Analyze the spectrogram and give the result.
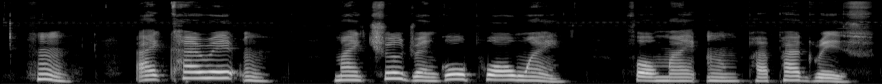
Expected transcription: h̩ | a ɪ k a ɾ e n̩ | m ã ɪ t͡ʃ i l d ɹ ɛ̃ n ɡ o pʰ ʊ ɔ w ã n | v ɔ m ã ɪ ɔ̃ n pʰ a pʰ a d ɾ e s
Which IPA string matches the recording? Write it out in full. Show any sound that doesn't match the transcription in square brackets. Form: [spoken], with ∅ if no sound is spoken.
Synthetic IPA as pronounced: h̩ | a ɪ [kʰ] a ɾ e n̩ | m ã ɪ t͡ʃ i l d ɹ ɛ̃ n ɡ o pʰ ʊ ɔ w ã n | [f] ɔ m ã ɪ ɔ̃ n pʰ a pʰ a [ɡ] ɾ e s

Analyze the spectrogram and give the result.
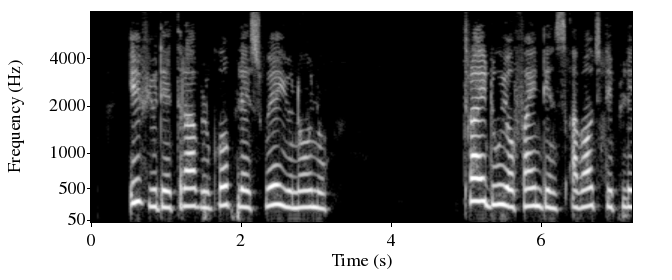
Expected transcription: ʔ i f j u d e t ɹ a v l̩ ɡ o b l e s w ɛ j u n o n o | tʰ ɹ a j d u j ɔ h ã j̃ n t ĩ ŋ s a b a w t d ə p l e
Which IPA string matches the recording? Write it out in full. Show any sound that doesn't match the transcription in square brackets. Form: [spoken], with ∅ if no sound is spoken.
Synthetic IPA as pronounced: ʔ i f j u d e t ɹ a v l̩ ɡ o [p] l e s w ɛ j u n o n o | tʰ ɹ a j d u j ɔ [f] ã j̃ n [d] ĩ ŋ s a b a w t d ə p l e

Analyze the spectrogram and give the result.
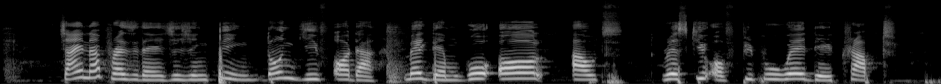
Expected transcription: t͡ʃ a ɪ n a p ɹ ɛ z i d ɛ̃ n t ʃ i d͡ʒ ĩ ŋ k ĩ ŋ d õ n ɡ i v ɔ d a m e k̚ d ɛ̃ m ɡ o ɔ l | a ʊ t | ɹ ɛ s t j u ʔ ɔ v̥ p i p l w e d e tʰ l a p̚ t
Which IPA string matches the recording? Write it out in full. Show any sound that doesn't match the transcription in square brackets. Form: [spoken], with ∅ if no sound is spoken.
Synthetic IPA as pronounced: t͡ʃ a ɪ n a p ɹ ɛ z i d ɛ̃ n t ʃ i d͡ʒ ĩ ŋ [p] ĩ ŋ d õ n ɡ i v ɔ d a m e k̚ d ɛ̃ m ɡ o ɔ l | a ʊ t | ɹ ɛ s [k] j u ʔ ɔ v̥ p i p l w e d e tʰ [ɹ] a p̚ t

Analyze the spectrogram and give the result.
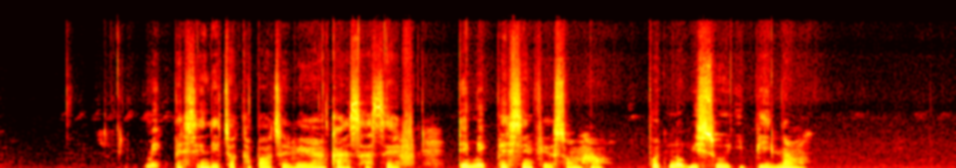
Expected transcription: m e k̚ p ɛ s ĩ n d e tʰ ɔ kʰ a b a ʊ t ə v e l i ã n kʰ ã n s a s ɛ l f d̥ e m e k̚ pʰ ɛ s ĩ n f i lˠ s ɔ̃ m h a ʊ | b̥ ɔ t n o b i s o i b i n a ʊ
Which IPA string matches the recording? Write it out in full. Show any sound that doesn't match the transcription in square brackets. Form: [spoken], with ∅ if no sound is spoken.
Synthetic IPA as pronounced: m e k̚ p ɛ s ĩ n d e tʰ ɔ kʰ a b a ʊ t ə v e [ɹ] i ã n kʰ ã n s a s ɛ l f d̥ e m e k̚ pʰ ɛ s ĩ n f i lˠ s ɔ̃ m h a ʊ | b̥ ɔ t n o b i s o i b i n a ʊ

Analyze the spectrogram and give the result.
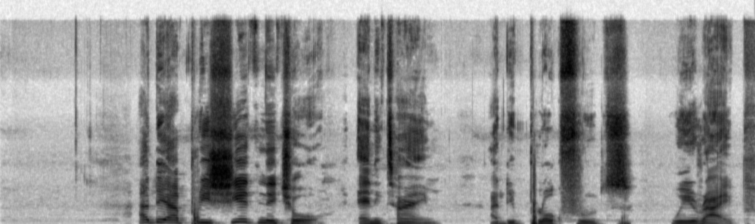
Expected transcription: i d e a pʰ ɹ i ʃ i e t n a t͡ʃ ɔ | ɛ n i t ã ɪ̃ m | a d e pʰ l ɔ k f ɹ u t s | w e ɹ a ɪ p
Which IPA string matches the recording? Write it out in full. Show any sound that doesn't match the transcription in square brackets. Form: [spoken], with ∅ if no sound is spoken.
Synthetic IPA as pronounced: [a] d e a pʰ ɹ i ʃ i e t n [e] t͡ʃ ɔ | ɛ n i [tʰ] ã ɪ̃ m | a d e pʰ l ɔ k f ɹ u t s | w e ɹ a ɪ p

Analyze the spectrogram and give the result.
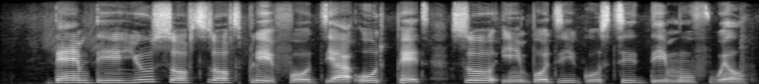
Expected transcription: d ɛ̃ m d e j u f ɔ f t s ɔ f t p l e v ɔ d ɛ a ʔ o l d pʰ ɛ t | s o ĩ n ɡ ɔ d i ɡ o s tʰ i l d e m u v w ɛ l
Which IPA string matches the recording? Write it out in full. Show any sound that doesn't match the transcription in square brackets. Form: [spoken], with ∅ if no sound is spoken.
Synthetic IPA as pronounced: d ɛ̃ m d e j u [s] ɔ f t s ɔ f t p l e [f] ɔ d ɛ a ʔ o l d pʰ ɛ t | s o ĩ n [b] ɔ d i ɡ o s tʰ i l d e m u v w ɛ l

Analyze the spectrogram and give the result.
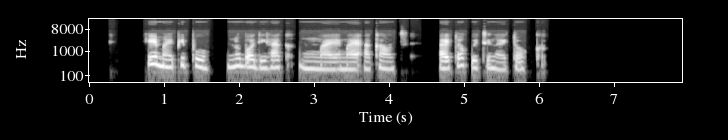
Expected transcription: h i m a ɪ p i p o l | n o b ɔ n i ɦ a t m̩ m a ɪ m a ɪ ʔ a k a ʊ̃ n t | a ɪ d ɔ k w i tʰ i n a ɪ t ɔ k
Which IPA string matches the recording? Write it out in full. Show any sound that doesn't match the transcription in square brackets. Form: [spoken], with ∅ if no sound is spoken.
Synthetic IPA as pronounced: h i m a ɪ p i p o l | n o b ɔ [d] i ɦ a [k] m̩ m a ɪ m a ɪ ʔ a k a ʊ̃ n t | a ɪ [t] ɔ k w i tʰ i n a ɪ t ɔ k

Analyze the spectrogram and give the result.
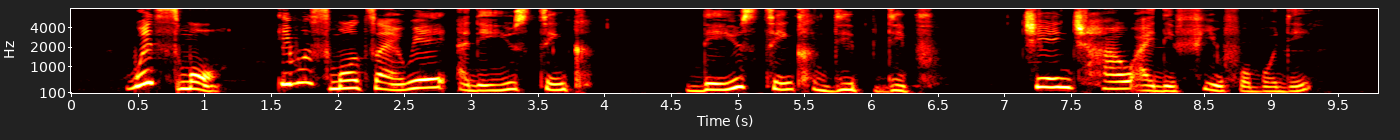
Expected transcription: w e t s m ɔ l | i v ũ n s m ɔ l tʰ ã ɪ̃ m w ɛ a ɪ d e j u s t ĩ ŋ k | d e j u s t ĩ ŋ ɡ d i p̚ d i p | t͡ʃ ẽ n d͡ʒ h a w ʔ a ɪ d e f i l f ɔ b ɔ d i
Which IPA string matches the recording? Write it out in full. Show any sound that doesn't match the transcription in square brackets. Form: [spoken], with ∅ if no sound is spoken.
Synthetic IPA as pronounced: w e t s m ɔ l | i v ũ n s m ɔ l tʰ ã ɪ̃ m w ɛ a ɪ d e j u s t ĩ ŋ k | d e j u s t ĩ ŋ [k] d i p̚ d i p | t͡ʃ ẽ n d͡ʒ h a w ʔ a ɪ d e f i l f ɔ b ɔ d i

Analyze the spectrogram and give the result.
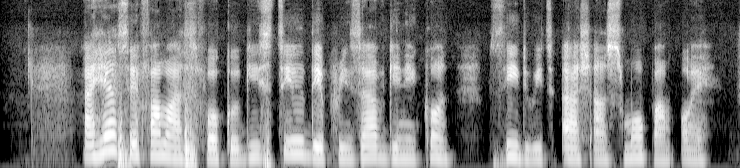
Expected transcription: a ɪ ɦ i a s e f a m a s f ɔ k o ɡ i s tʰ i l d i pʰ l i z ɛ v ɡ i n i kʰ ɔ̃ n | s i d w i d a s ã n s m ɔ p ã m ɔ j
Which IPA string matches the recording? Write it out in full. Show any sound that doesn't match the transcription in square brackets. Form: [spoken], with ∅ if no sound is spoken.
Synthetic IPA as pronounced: a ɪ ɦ i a s e f a m a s f ɔ k o ɡ i s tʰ i l d [e] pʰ [ɹ] i z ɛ v ɡ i n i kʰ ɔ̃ n | s i d w i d a [ʃ] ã n s m ɔ p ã m ɔ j

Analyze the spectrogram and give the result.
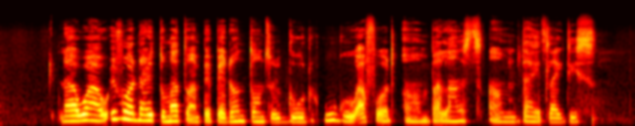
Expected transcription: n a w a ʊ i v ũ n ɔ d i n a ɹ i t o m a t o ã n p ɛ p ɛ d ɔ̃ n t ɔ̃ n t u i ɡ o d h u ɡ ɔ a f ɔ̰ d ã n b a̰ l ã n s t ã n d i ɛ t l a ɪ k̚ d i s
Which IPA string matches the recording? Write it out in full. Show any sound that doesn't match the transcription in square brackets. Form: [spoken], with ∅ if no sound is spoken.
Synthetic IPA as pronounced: n a w a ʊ i v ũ n ɔ d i n a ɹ i t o m a t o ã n p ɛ p ɛ d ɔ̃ n t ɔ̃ n t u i ɡ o d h u ɡ [o] a f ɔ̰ d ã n b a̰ l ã n s t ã n d [a] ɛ t l a ɪ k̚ d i s

